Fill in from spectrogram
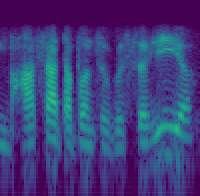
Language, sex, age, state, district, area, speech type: Maithili, male, 18-30, Bihar, Darbhanga, rural, conversation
